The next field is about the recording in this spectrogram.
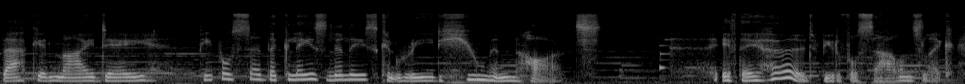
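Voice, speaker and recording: A wistful elderly wise woman in a game, low and creaky. She speaks slowly and reflectively, like a storyteller, over soft music. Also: exaggerated voice. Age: older. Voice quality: creaky, aged. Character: wistful, wise old woman of a harbor town. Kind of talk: video game voice acting.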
